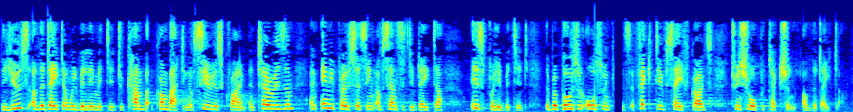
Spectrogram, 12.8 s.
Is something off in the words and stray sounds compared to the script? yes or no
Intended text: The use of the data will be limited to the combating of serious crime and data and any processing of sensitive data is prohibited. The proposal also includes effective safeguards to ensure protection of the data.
yes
